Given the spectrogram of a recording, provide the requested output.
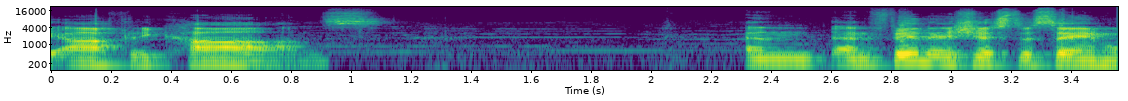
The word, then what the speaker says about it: Afrikaans: Like, it's a long A, so it has two A's in it because it's pronounced a long A, Afrikaans.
